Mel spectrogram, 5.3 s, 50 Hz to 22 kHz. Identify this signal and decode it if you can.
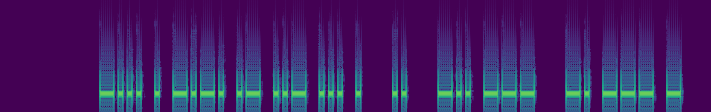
Morse code, heard as a keyed tone, about 34 wpm, 700 Hz. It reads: BECAUSE I DO NOT
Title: Sets of 4 Words 35wpm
